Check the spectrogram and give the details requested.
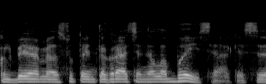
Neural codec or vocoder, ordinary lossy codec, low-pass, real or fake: codec, 16 kHz, 16 kbps, FreqCodec, smaller model; MP3, 64 kbps; 7.2 kHz; fake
